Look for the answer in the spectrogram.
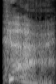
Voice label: effort, en US; Twisted Fate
